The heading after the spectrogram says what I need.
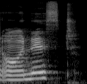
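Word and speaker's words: honest: dash और N honourable, an ऑनेस्ट, ये सारे के सारे जो हैं यहाँ पे साउंड जो है अ की आ रही है, ना कि एच की, मतलब अ जो है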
